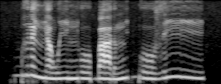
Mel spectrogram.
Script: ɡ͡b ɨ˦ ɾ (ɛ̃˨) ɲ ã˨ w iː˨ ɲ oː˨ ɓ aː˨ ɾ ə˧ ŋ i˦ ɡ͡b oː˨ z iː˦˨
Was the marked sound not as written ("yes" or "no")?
no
